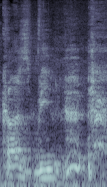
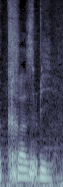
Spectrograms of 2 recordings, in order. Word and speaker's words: Cosby: C'est Cosby. Bill Cosby, c'est ça que j'ai dit, pas Crosby.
